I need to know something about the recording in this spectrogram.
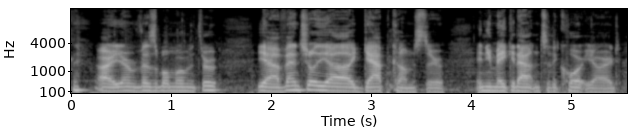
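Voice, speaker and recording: A man's voice: mid-range voice, flat delivery, fast, pushed and bright, faint music behind. A man acting as game master, narrating a tabletop roleplay game in a casual, improvised conversational way.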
